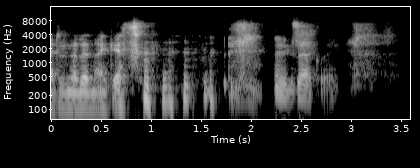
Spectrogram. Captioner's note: laughing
